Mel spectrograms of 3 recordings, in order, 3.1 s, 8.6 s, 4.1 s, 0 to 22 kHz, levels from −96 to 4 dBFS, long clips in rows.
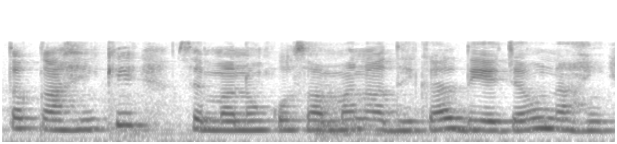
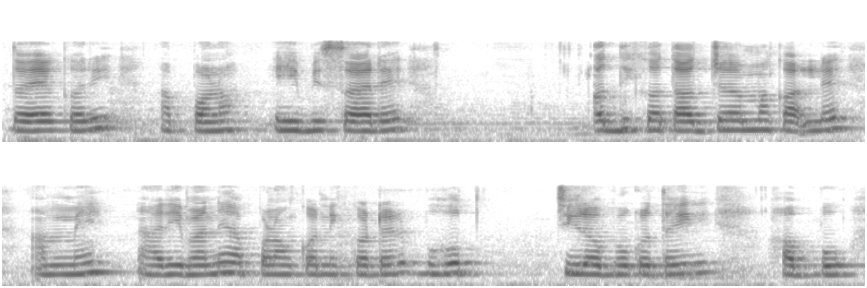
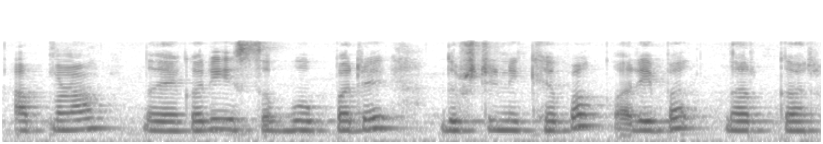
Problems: none marked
